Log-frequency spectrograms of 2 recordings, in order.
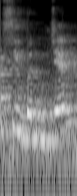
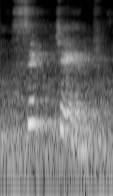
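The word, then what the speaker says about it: siebzehn: Chin Z Chin nah kecuali yang tujuh bukan siben Chin tapi shif chain shif Chin shif chain nah n-nya dihilangkan jadi SH chain chain no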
